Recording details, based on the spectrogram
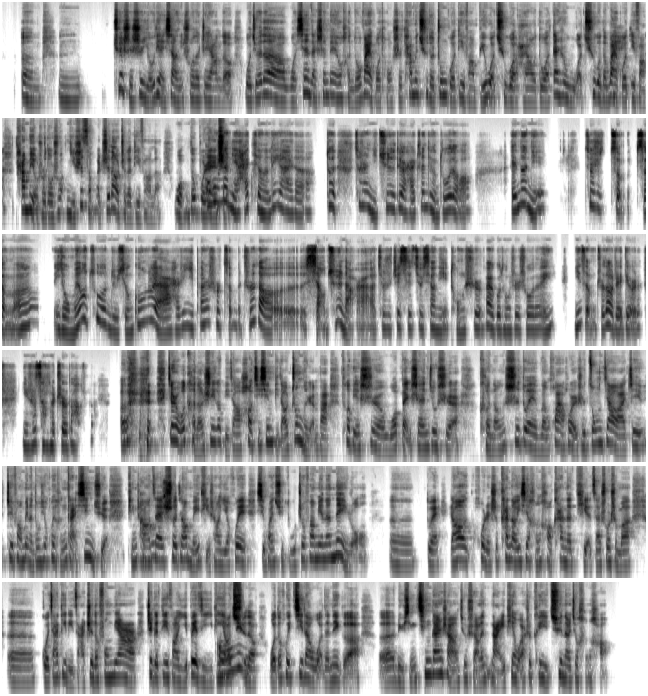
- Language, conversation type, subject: Chinese, podcast, 旅行教给你最重要的一课是什么？
- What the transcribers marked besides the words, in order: laugh; laughing while speaking: "你是怎么知道的？"; laugh; "想" said as "赏"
